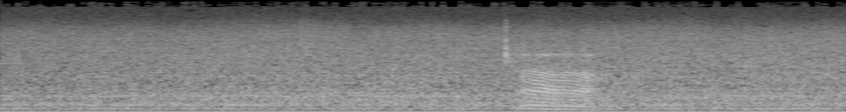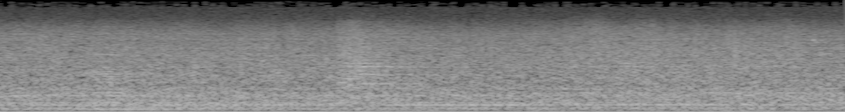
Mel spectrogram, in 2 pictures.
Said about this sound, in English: This is hard with this guy revving his engines here.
